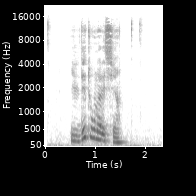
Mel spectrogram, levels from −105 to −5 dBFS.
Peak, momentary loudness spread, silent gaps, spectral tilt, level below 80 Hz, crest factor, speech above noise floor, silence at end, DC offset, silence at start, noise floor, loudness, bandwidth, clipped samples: -36 dBFS; 18 LU; none; -4.5 dB/octave; -78 dBFS; 16 dB; 21 dB; 0.45 s; under 0.1%; 0.05 s; -71 dBFS; -50 LUFS; 16 kHz; under 0.1%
